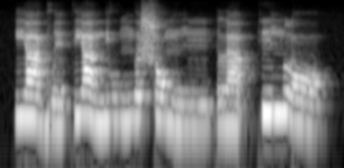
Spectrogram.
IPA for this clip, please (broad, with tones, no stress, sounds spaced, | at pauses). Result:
j a˥˧ ɡ w e˧ t̪ j a˥˧ n̪ j u˧ ŋ ə˦ s ɔ˥˧ m ŋ ĩ˧ | l a˨ ʔ k ĩ˦ m l ɔ˥˧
